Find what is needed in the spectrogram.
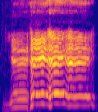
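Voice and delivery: shouted greeting echoing in a cave; calling out. Real, not acted. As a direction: call out loudly to friends.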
